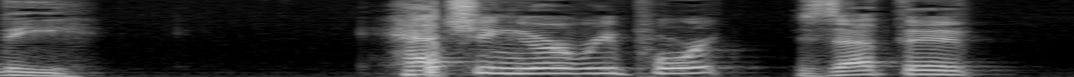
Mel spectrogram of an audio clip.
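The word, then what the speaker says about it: Hechinger: at this uh i think it's called the hatchinger report is that the correct way to pronounce it do you know correct okay yes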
